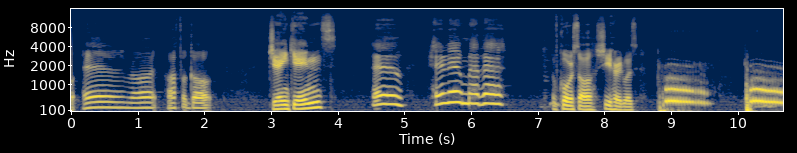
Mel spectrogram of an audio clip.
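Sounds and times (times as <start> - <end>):
speech: 0.0 - 2.2, 3.0 - 9.1
voice imitating a pigeon cooing: 8.8 - 10.6.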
